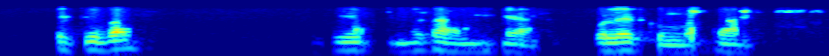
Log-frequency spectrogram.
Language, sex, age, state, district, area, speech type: Manipuri, male, 45-60, Manipur, Imphal East, rural, conversation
